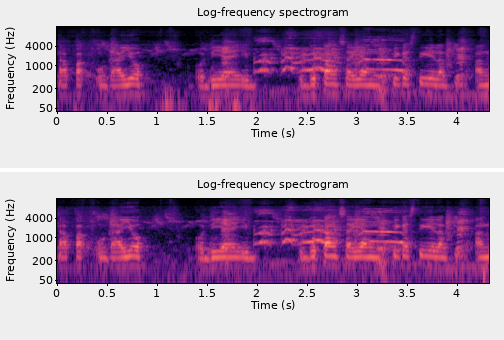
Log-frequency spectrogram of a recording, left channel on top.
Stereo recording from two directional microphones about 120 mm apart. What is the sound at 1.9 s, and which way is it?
Chicken, 5° right (ahead or behind).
